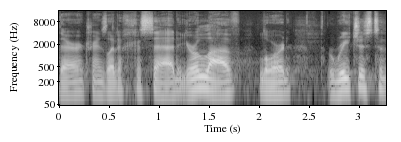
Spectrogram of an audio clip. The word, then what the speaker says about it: chesed: You got to like, if you're going to say that right, it's chesed.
